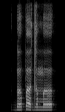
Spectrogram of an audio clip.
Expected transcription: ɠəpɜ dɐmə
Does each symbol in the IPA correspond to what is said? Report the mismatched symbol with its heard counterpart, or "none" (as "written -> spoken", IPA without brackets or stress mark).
ɐ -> ə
